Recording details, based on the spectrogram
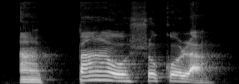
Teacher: On ne fait pas la liaison entre les mots pain et eau.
